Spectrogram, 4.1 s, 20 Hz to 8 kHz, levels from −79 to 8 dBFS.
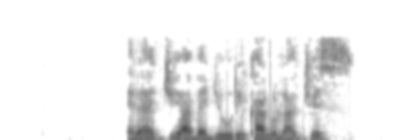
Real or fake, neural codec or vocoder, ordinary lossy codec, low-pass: real; none; MP3, 24 kbps; 7.2 kHz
